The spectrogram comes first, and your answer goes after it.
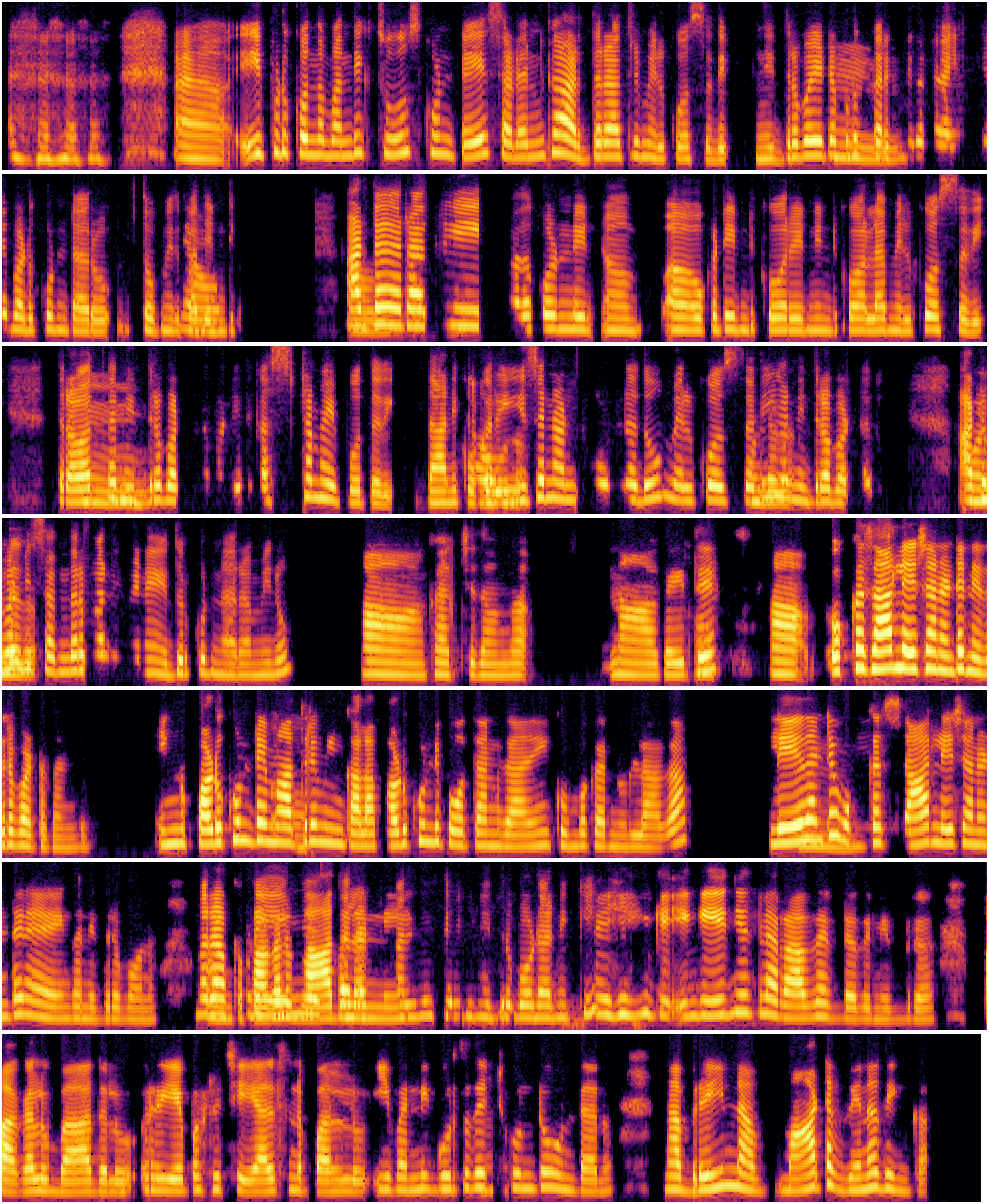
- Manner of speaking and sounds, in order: chuckle; in English: "సడన్‌గా"; in English: "కరెక్ట్‌గా"; in English: "రీజన్"; giggle; other background noise; in English: "బ్రెయిన్"
- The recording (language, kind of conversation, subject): Telugu, podcast, రాత్రి మంచి నిద్ర కోసం మీరు పాటించే నిద్రకు ముందు అలవాట్లు ఏమిటి?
